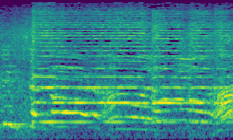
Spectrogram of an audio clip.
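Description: A group of protesters shouting slogans together, their voices sustained and loud, with a steady held tone running under them from a moment in.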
